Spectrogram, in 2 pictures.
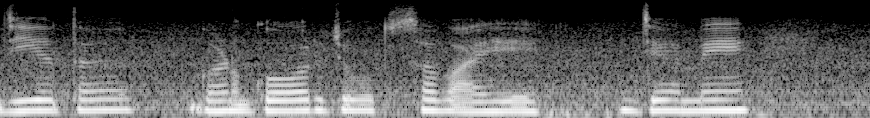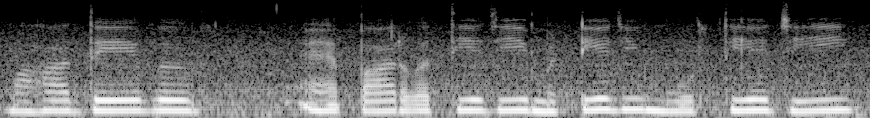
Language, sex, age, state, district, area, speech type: Sindhi, female, 45-60, Rajasthan, Ajmer, urban, spontaneous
